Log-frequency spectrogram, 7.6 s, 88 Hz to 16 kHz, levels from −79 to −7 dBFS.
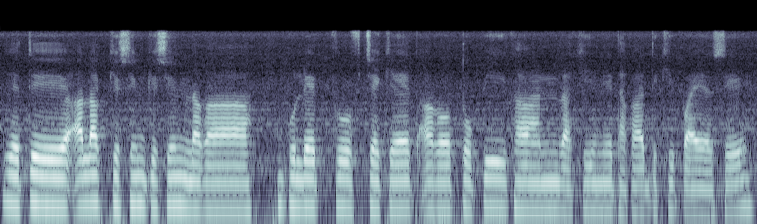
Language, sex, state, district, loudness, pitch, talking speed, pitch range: Nagamese, male, Nagaland, Dimapur, -19 LUFS, 120 Hz, 135 wpm, 115-130 Hz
